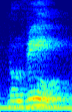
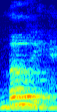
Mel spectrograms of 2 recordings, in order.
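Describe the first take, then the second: First: The stress is on the second syllable. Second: The stress is on the first syllable. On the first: The speaker calls it wrong. "We wouldn't say moving" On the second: The speaker calls it right. "The stress is on the first syllable"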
